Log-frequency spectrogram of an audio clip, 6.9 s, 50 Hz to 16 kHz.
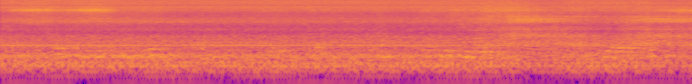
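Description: Steady machine drone with a constant whine from a Kintetsu 20000 series train standing at the platform, its onboard equipment running while it waits.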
